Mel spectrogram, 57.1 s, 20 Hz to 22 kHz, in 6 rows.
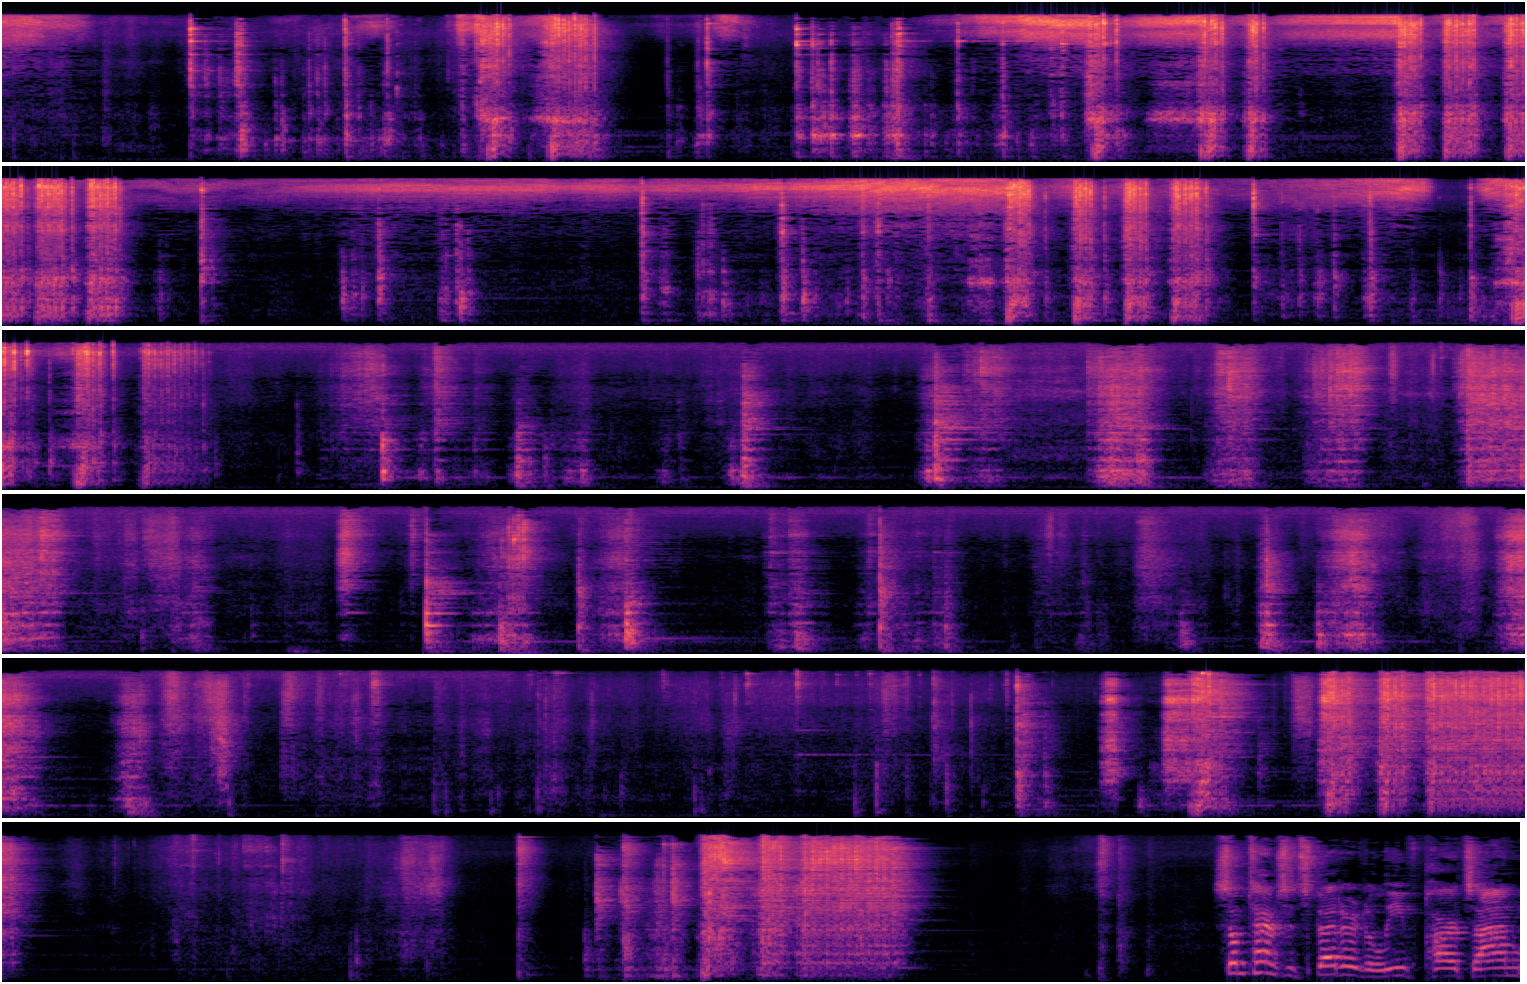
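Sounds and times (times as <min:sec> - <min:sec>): metal clamps clanking and scraping: 0:01.1 - 0:03.6, 0:04.3 - 0:07.1, 0:21.0 - 0:24.1, 0:24.8 - 0:30.0, 0:30.6 - 0:34.6, 0:35.2 - 0:39.6, 0:43.8 - 0:47.8
pneumatic impact wrench: 0:02.2 - 0:10.5, 0:13.5 - 0:20.4, 0:44.4 - 0:47.8, 0:51.4 - 0:53.4.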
